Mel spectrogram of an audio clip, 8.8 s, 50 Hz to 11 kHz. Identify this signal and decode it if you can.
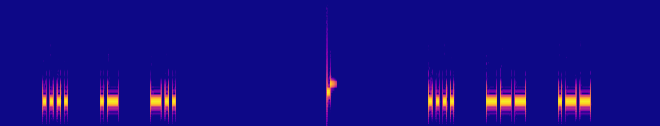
Morse code, heard as a keyed tone, about 25 wpm, spaced as for 14 wpm, 700 Hz. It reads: HAD HOW
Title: 3x Character Spacing - Top 100 Words - 25wpm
